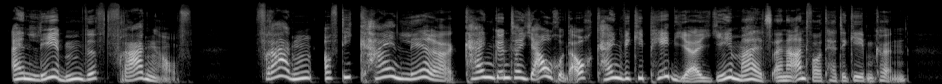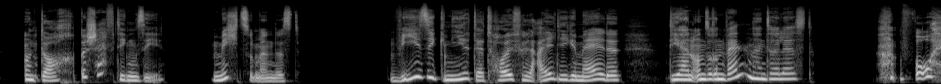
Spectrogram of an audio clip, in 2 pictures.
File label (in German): Schauspiel Witzig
